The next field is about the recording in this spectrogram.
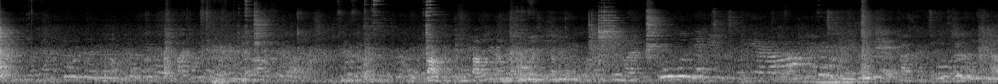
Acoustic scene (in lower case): crowded indoor space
